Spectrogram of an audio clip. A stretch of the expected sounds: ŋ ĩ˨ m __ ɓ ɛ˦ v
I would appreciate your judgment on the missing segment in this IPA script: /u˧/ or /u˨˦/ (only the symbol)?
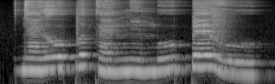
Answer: u˨˦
